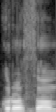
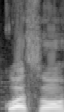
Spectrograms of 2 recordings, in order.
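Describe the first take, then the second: First: It sounds like 'kro-sent', ending in a clear t. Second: It sounds like 'kwa-son', with a nasal ending. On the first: The speaker calls it wrong. "हम उसको क्रोissant बोलते हैं" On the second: The speaker calls it right. "क्रोissant का सही प्रोनंसिएशन क्वासों है"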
